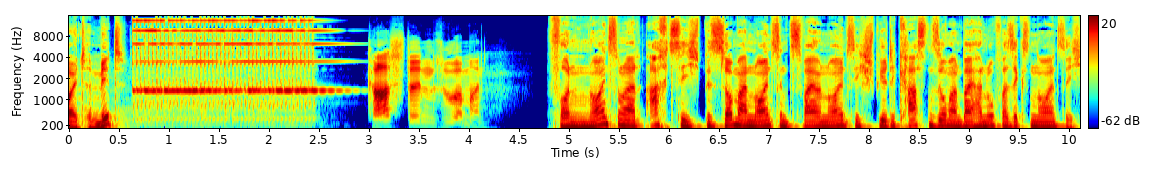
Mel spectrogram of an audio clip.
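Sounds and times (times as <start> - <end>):
speech: 0.0 - 0.7, 3.1 - 10.0
loud telephone bell ringing: 0.6 - 3.0.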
